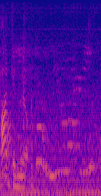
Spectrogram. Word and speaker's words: Hodgenville: you guys should be the D is pronounced in Hodgenville all right so hod canville so yeah watch out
